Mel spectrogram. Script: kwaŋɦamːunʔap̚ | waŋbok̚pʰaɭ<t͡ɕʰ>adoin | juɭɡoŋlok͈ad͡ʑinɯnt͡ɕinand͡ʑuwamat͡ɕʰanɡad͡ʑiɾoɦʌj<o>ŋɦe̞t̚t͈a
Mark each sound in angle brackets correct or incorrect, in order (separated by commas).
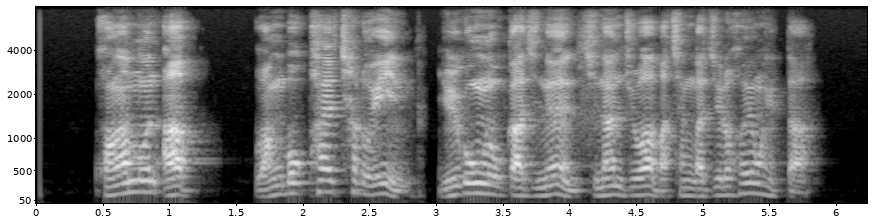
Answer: correct, correct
